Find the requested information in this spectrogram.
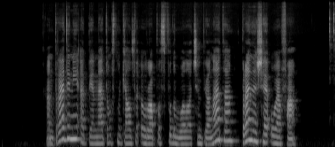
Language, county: Lithuanian, Utena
